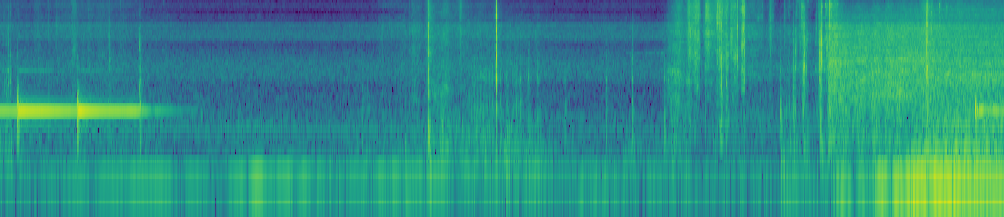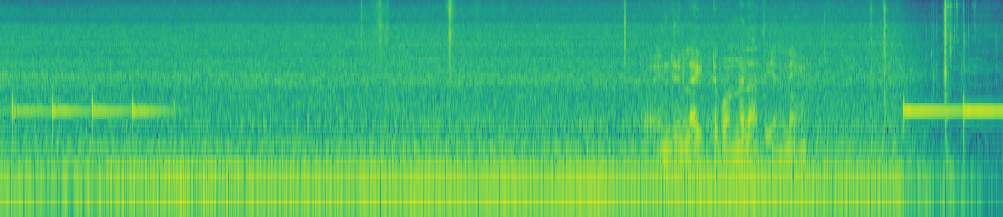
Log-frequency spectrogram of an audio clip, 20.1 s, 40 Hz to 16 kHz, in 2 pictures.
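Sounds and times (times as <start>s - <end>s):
car engine cranking and idling: 8.3s - 20.0s
warning chime beeping: 9.6s - 12.4s, 19.0s - 20.0s.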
